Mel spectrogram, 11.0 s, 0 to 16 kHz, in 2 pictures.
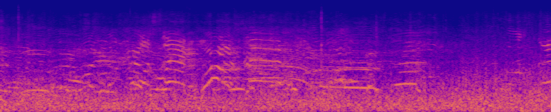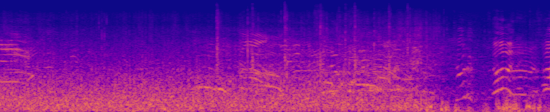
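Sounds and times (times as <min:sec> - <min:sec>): voices shouting and calling out: 0:00.0 - 0:06.4, 0:07.2 - 0:11.0
wind rumble on microphone: 0:00.0 - 0:11.0.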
